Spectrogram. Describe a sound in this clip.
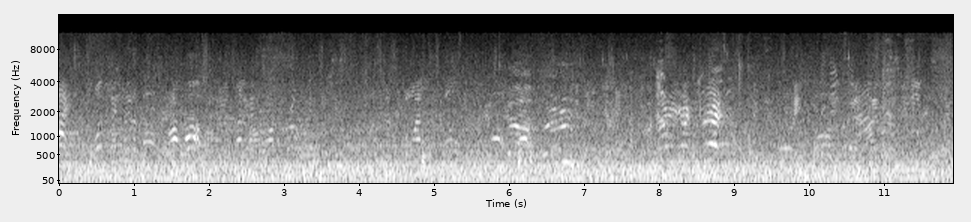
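Young men shout to each other far off across an open field.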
